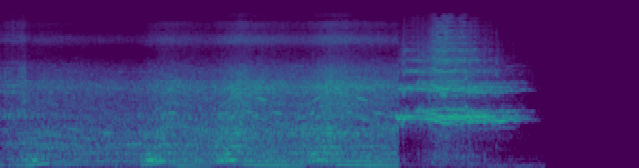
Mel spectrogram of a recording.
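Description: Vehicle engine revving in repeated rising sweeps. A higher wavering tone joins about four seconds in, and the sound cuts off suddenly about a second later.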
